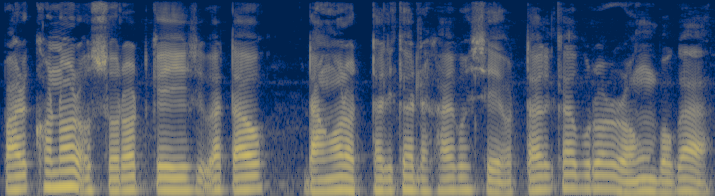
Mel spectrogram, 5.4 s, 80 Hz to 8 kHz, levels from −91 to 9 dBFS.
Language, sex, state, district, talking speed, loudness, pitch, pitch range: Assamese, male, Assam, Kamrup Metropolitan, 125 wpm, -19 LUFS, 145 Hz, 135-150 Hz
